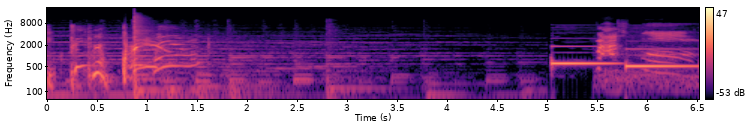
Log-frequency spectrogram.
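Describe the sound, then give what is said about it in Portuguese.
A voice imitates a cat, letting out a few quick, rising-and-falling meows near the start, followed by quieter murmuring and then a loud, sustained two-tone electronic chime at the end. “É aquele cara que cospe preto, que faz barulho de, de, é, de alumínio. De gato.”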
